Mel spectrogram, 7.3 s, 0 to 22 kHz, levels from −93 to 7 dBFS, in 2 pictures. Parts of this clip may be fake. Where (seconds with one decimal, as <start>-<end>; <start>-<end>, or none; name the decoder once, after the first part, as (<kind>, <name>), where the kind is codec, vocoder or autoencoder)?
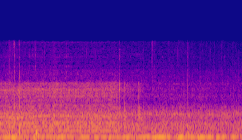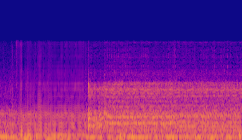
3.9-4.9 (vocoder, BigVGAN v2)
